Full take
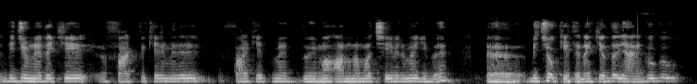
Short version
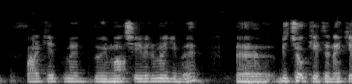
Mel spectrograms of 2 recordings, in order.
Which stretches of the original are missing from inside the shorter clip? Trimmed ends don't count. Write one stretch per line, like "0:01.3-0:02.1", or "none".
0:03.3-0:03.7

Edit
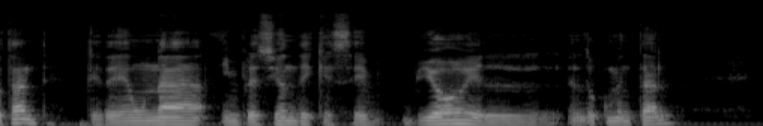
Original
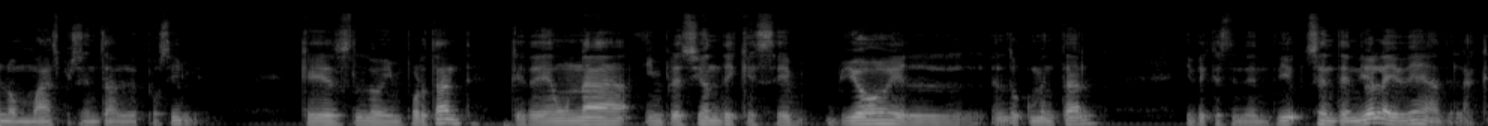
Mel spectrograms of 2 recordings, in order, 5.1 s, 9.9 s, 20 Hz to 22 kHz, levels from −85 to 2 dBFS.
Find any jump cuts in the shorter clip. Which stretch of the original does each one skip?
none

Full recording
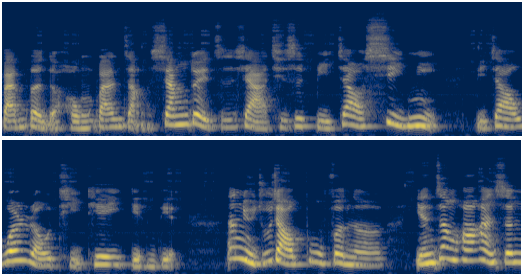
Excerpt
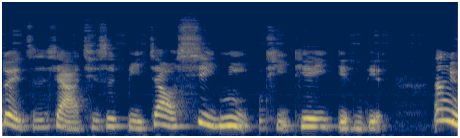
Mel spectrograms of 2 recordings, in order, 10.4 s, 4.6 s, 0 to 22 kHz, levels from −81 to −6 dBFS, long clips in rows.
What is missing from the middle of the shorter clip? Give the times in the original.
0:04.5-0:05.7

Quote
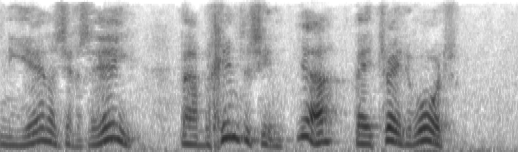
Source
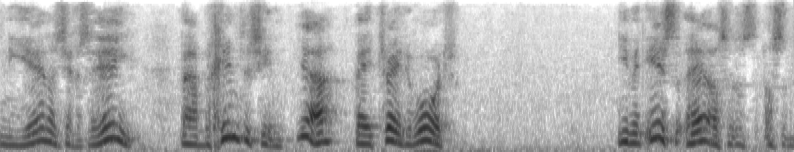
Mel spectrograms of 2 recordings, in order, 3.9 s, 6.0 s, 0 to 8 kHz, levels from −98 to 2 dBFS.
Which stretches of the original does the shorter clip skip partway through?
none

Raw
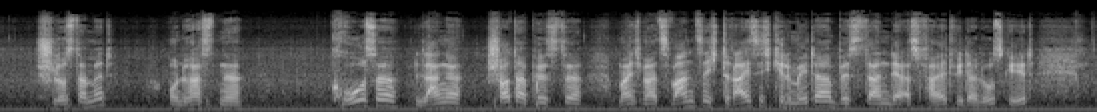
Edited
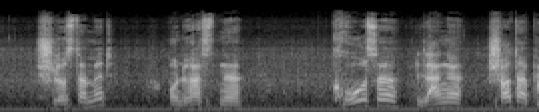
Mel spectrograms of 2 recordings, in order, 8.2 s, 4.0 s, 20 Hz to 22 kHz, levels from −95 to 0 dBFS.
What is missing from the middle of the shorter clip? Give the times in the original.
none

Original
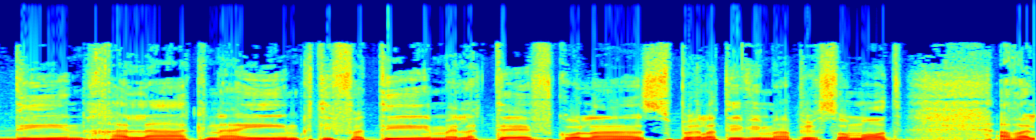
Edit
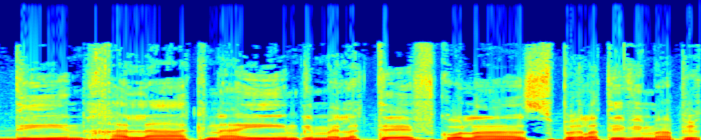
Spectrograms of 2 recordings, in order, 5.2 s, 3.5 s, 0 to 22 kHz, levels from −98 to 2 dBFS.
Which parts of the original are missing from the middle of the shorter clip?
0:01.5-0:02.1

